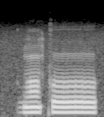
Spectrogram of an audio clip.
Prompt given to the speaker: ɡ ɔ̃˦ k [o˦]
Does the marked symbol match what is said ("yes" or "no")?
no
